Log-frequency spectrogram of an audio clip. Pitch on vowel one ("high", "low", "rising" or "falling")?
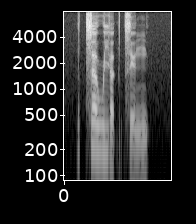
high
